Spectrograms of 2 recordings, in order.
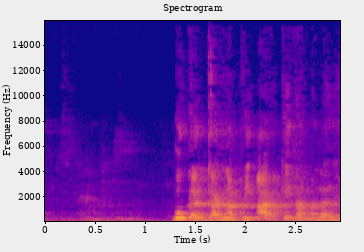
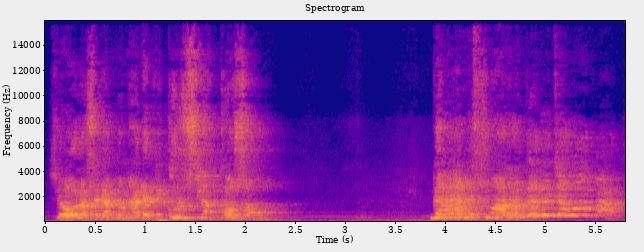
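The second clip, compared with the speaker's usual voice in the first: fervent preaching; 13 semitones higher, 5 dB louder than usual. Acted. Preaching at full force.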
